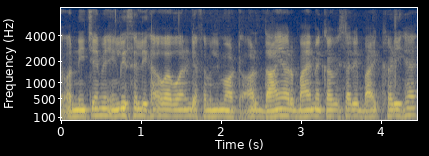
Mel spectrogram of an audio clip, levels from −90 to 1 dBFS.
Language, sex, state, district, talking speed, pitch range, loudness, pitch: Hindi, male, Jharkhand, Ranchi, 270 wpm, 120-125 Hz, -18 LUFS, 125 Hz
